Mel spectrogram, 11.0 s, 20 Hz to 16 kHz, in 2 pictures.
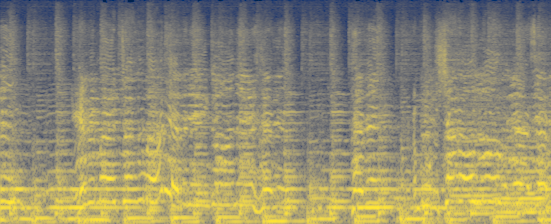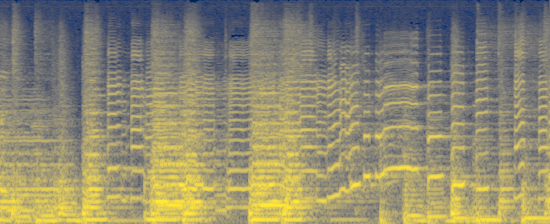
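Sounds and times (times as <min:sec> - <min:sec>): jazz ensemble playing gospel tune: 0:00.0 - 0:11.0
sliding melody line: 0:00.0 - 0:11.0
stepping bass line: 0:00.0 - 0:11.0.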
